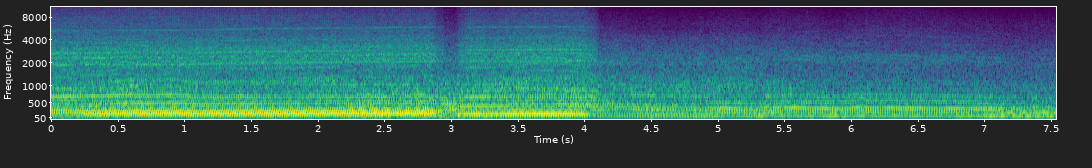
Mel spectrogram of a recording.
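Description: A V8 Supercar races around Donington Park circuit, its loud engine holding a steady high drone, briefly dipping as it shifts, then settling lower while still close and prominent with no voices.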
